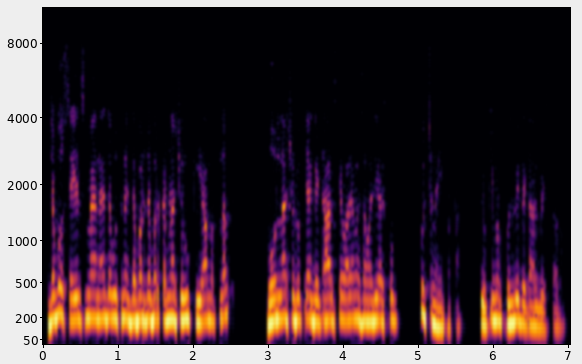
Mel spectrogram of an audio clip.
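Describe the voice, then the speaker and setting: A man teaching English vocabulary in a live online class. He explains words with playful mnemonics and reads the English example sentences slowly. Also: sits high, fairly even intonation, no echo. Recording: tinny, phone-like line.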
